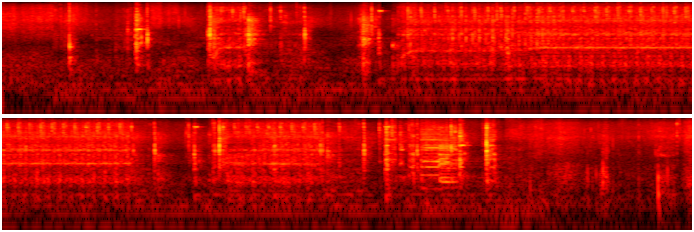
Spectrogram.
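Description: A domestic sewing machine stitches the short edges of a dress sleeve facing in a steady whirring run of several seconds, framed by quieter clicks and fabric handling before and after.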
